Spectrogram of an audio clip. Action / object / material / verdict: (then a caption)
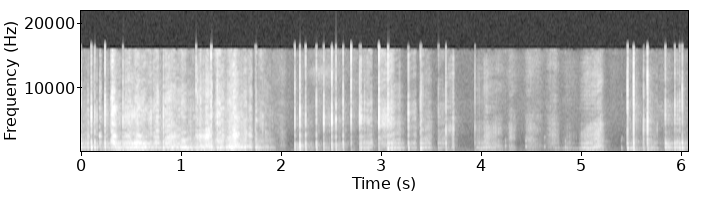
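tap / stiff cardboard planner cover / cardboard / none. Long red-painted nails scratch and tap the stiff, gold-striped cardboard cover of a closed spiral planner held up in the hands. About two seconds of dense, continuous scratching is followed by bursts of quick, dry taps with short pauses between them.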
